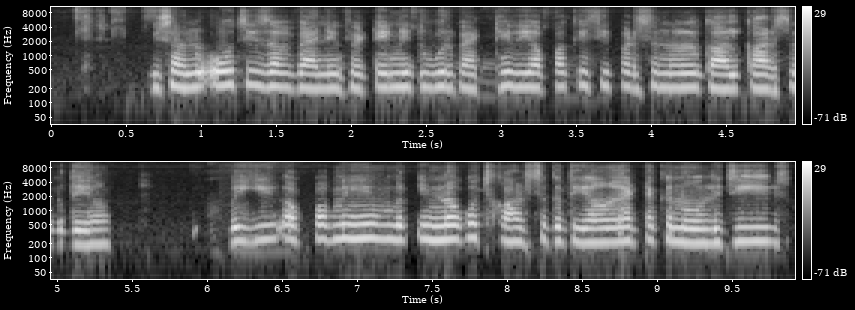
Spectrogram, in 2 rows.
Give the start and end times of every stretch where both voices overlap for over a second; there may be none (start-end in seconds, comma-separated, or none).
2.2-3.6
